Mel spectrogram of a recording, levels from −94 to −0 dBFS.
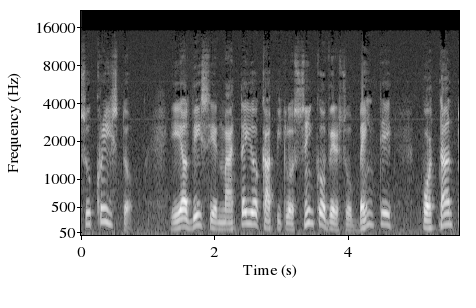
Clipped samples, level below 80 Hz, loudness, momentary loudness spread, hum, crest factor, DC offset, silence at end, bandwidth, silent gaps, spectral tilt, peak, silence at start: under 0.1%; -52 dBFS; -17 LUFS; 10 LU; none; 16 dB; under 0.1%; 0.1 s; 15.5 kHz; none; -4.5 dB/octave; 0 dBFS; 0 s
